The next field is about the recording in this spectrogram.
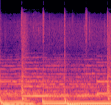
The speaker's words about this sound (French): avec un bruit de la pluie derrière.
